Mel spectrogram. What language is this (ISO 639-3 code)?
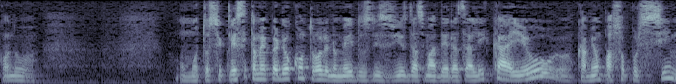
por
